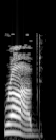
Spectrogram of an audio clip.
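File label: "robbed", British English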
